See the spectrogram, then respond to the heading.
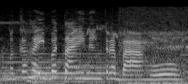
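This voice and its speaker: An actress playing a hot-headed, defensive young daughter and band musician in a Tagalog radio drama, speaking emotionally. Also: female voice, high voice, normal speed, lightly acted. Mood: defensive, irritated. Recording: loud music under the dialogue.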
